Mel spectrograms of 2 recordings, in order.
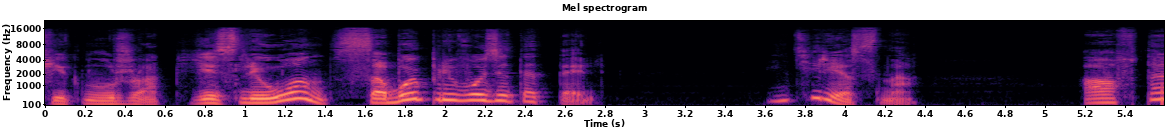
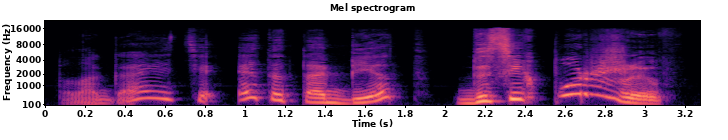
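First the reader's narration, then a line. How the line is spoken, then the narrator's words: Giggling. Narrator (Russian): хихикнул Жак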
